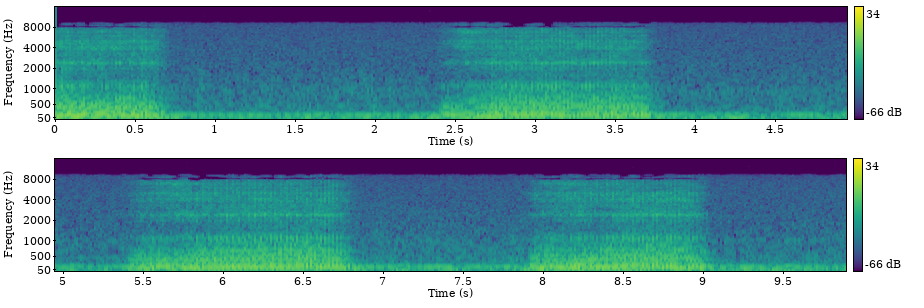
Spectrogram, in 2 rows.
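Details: Loud rattling snores on each breath in, about 13 breaths a minute, with quieter breathing out between; sleep snoring recorded overnight by a bedside snore-tracking phone app.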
